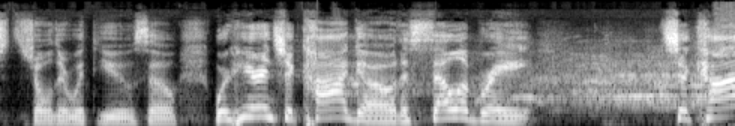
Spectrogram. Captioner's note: applause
